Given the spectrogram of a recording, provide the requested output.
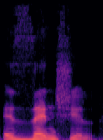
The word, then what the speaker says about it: essential: Now you see this word, it's not essential, it's essential. So instead of s sound, we have a z sound here.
